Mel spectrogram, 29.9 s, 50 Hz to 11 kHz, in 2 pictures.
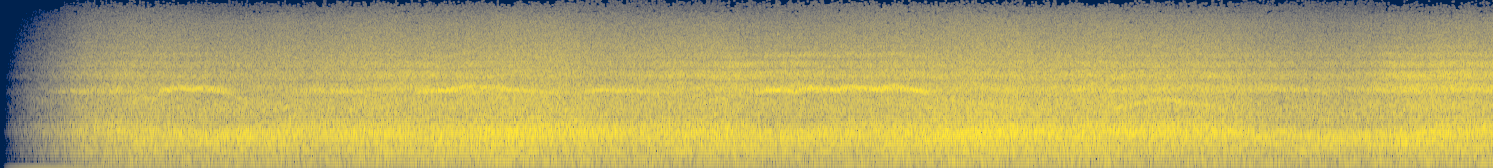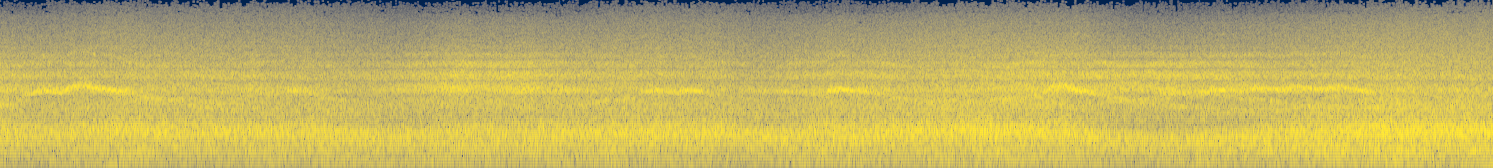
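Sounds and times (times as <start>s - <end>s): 
blizzard: 0.2s - 29.8s.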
